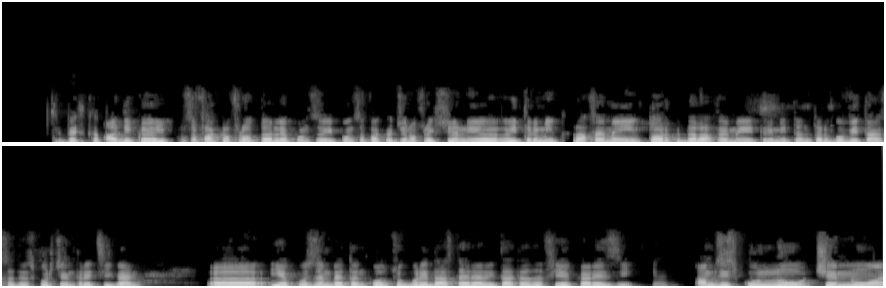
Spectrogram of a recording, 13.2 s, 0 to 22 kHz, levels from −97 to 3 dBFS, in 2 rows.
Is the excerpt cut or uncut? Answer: cut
